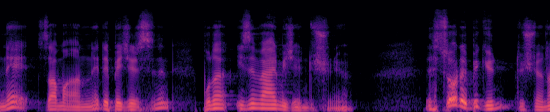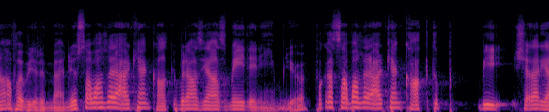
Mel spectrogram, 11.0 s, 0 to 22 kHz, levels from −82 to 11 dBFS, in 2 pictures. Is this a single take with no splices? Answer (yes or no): no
